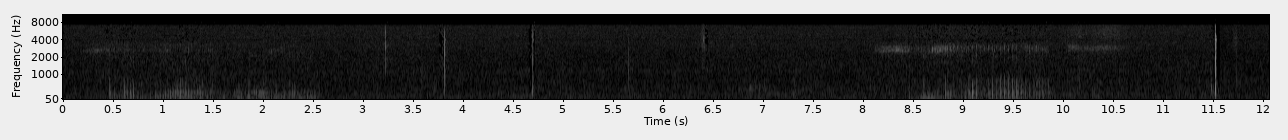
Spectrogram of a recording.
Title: My German boxer "Chopper" snoring...Turn up volume.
